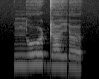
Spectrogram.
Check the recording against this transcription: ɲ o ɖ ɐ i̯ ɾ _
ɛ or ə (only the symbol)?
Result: ə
